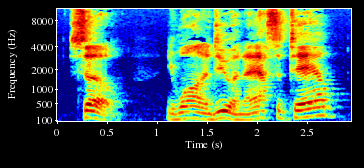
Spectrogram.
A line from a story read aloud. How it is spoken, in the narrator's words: one of the town locals asked in his thick American accent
